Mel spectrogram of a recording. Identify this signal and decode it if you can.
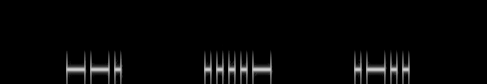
Morse code, heard as a keyed tone, about 20 wpm, spaced as for 8 wpm, 690 Hz. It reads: G4L
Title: 166 Lesson 27e - Number 7 - Three Characters 20wpm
